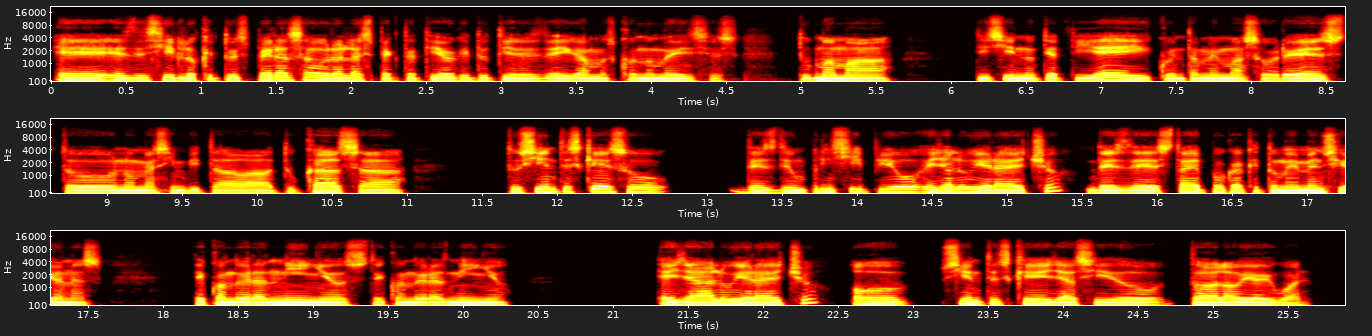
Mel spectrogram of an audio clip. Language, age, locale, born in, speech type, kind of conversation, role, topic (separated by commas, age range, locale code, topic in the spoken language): Spanish, 30-34, es-CO, Colombia, conversation, advice, advisor, ¿Cómo puedo dejar el pasado atrás después de una ruptura y seguir adelante?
